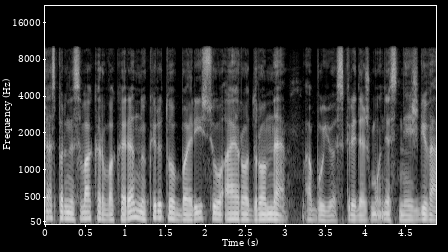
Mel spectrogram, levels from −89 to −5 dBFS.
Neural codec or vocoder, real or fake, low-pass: vocoder, 22.05 kHz, 80 mel bands, WaveNeXt; fake; 9.9 kHz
